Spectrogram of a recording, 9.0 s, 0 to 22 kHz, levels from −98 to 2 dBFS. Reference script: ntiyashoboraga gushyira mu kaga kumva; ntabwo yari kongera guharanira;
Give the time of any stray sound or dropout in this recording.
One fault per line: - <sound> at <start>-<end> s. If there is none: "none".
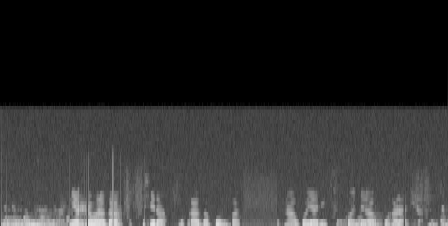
none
